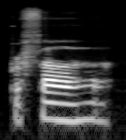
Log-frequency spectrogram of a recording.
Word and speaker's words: preferred: to take the bus preferred so the stress is on the r section the second syllable if you like I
